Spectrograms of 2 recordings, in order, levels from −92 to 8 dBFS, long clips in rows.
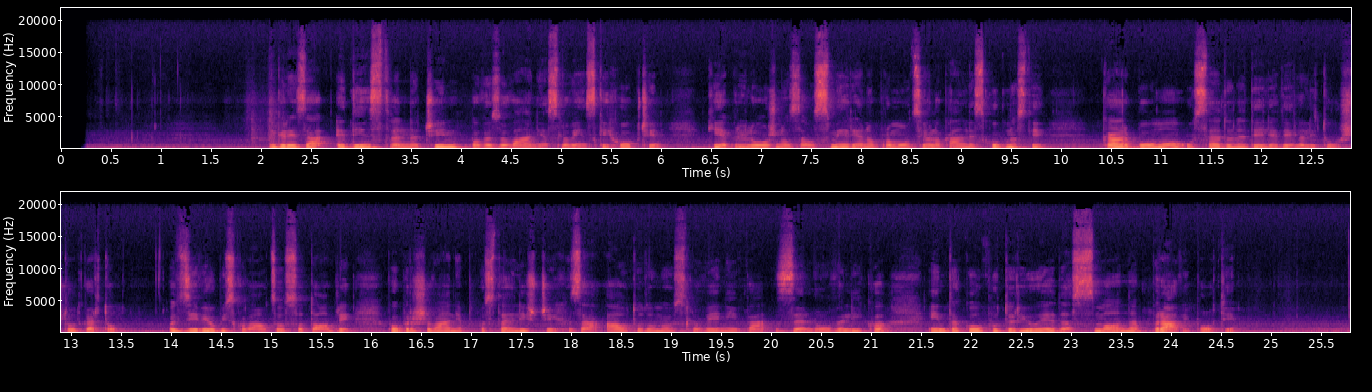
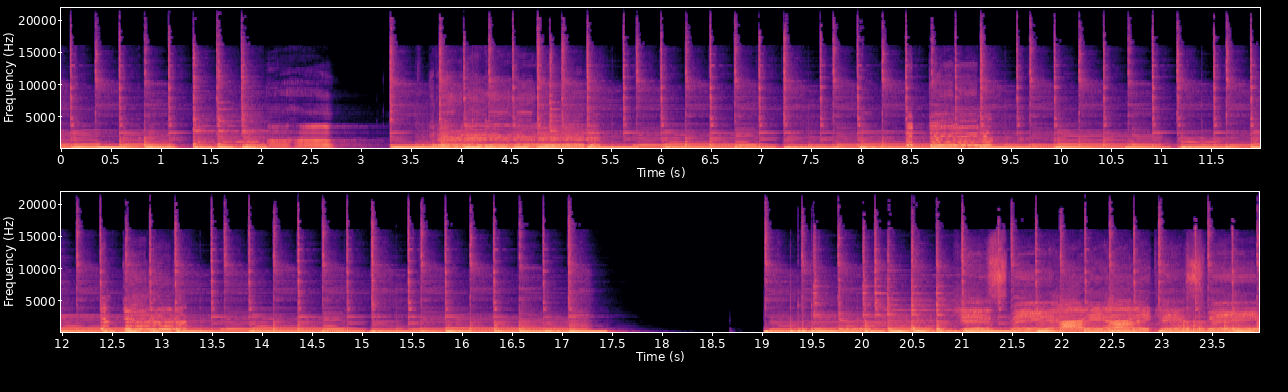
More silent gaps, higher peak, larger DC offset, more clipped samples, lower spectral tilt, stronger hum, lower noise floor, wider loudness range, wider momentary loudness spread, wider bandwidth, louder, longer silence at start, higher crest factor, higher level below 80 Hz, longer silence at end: neither; second, -8 dBFS vs 0 dBFS; neither; neither; about the same, -5.5 dB/octave vs -6 dB/octave; neither; second, -49 dBFS vs -82 dBFS; about the same, 4 LU vs 4 LU; first, 19 LU vs 8 LU; about the same, over 20 kHz vs over 20 kHz; second, -28 LUFS vs -17 LUFS; first, 0.25 s vs 0 s; about the same, 20 dB vs 16 dB; second, -60 dBFS vs -22 dBFS; about the same, 0 s vs 0 s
